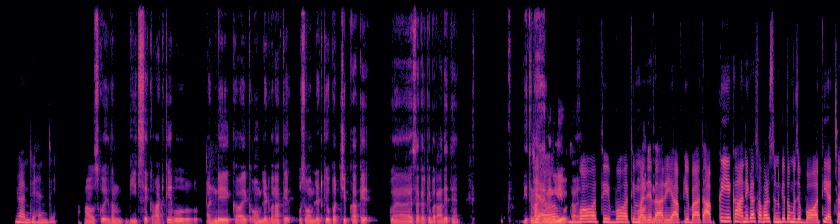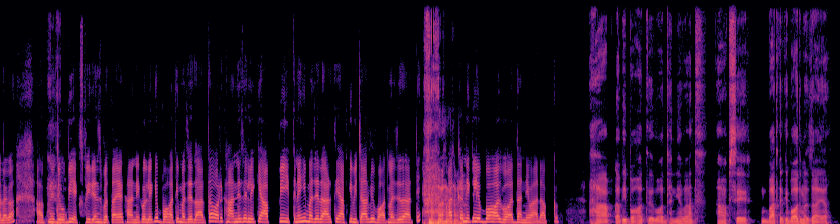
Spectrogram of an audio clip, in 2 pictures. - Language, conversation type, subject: Hindi, podcast, सफ़र के दौरान आपने सबसे अच्छा खाना कहाँ खाया?
- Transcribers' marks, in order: other background noise; tapping; in English: "हेवनली"; in English: "हेवनली"; in English: "एक्सपीरियंस"; chuckle; laugh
